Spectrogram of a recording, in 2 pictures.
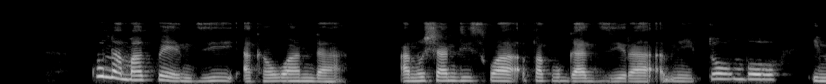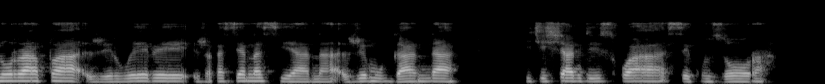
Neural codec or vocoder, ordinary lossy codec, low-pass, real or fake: vocoder, 22.05 kHz, 80 mel bands, Vocos; Opus, 32 kbps; 7.2 kHz; fake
